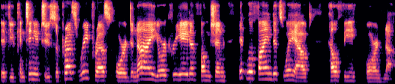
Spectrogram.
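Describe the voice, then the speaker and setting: A man giving a slow, deliberate, encouraging astrology reading on a video call. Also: a little high, animated, a bit bright. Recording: dull lo-fi video call audio.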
